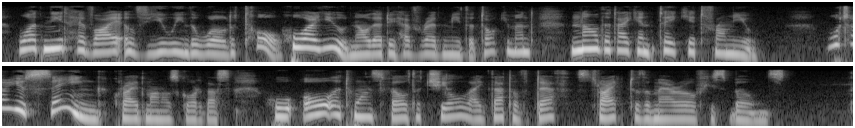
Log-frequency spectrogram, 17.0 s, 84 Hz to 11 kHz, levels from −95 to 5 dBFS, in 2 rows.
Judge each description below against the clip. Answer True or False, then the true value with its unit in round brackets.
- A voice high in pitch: False (180 Hz)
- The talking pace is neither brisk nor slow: True (195 wpm)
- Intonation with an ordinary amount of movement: False (5.7 semitones)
